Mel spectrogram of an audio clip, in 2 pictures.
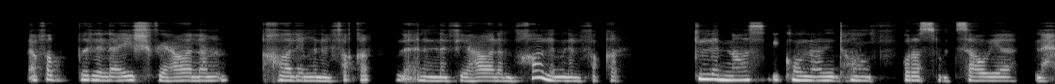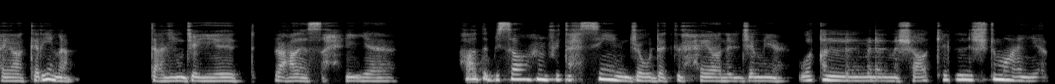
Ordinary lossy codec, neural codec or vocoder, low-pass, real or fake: none; autoencoder, 48 kHz, 32 numbers a frame, DAC-VAE, trained on Japanese speech; 7.2 kHz; fake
